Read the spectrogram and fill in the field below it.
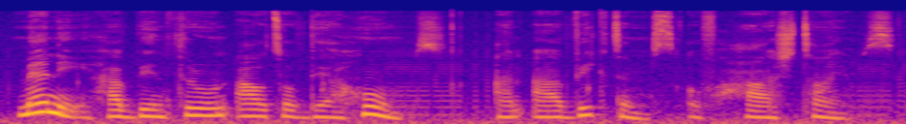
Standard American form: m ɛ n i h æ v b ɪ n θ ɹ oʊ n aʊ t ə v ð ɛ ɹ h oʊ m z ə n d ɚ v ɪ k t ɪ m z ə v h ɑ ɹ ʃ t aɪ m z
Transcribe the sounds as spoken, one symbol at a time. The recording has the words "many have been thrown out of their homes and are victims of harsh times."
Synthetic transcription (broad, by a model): m ɛ n i h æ v b ɪ n θ ɹ oʊ n aʊ t ə v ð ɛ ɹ h oʊ m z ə n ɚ v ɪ k t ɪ m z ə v h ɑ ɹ ʃ t aɪ m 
